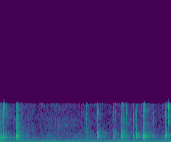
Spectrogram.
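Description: Faint, irregular keystrokes on a computer keyboard as a line of text is typed, with the taps coming more often in the second half.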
